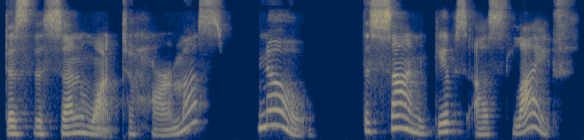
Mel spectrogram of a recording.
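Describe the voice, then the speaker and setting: A woman's voice: fairly low pitch, sing-song, very slow, exaggerated voice. A woman voicing a small, kind, reasonable female mouse deer in a storybook, earnest and pleading. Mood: earnest, reasoning.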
